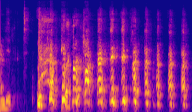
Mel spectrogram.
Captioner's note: laughter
